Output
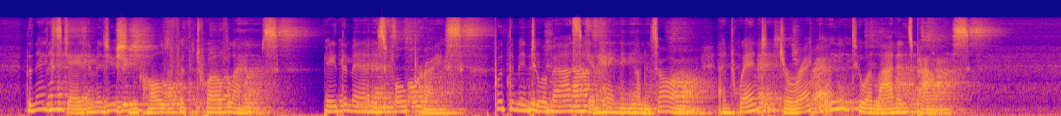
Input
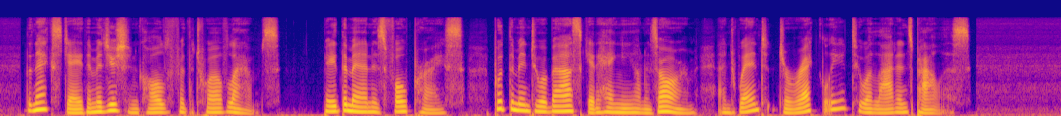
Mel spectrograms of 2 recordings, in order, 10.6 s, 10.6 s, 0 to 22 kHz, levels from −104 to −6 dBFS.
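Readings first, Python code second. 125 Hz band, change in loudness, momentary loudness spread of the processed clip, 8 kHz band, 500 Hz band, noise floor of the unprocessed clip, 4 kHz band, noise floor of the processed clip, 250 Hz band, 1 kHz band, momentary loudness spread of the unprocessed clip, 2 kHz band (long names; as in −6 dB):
−2.0 dB, −3.0 dB, 7 LU, +2.0 dB, −5.0 dB, −50 dBFS, 0.0 dB, −46 dBFS, −4.0 dB, −3.5 dB, 10 LU, −3.5 dB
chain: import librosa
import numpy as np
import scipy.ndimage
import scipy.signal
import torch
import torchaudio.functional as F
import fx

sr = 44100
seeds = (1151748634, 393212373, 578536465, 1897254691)

y = fx.rev_plate(x, sr, seeds[0], rt60_s=0.77, hf_ratio=0.85, predelay_ms=110, drr_db=8.0)
y = fx.over_compress(y, sr, threshold_db=-21.0, ratio=-1.0)
y = y * librosa.db_to_amplitude(-1.0)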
